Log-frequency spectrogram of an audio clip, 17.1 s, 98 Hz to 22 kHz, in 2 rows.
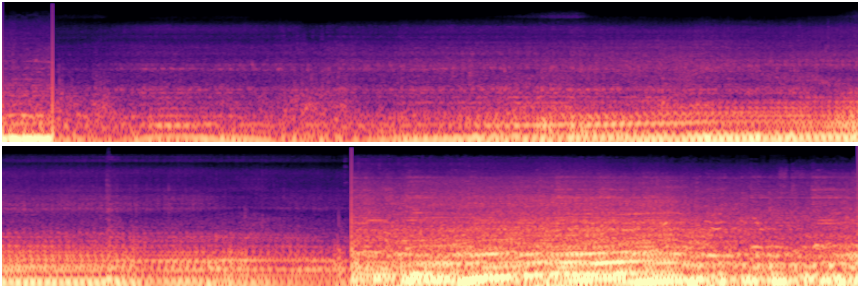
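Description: Inside a vehicle towing an enclosed trailer on a 370-mile drive, a low engine rumble and road noise hum steadily, growing sharply louder and rougher partway through as it picks up speed, with a voice speaking briefly.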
